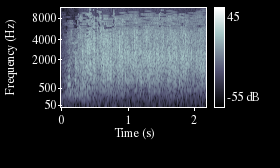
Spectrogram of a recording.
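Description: Studio audience applauding. The applause starts suddenly and runs loud and steady.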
